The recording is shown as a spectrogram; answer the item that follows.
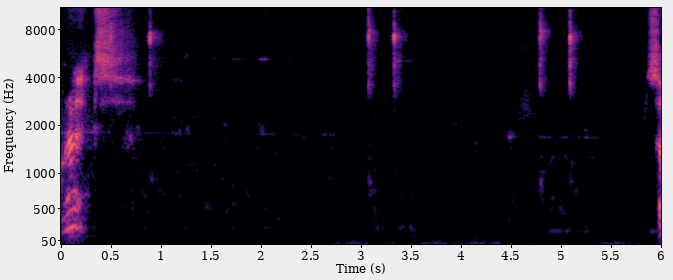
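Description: Faint computer mouse clicks: two pairs of quick, sharp clicks about a second and a half apart, heard while a slider in the app is being moved.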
